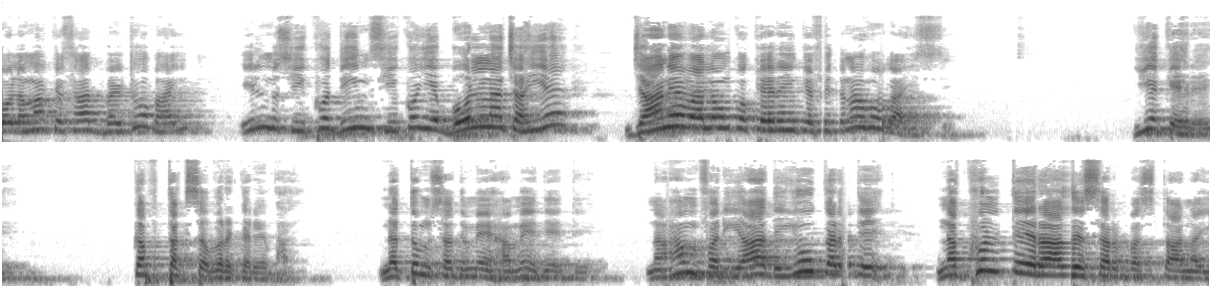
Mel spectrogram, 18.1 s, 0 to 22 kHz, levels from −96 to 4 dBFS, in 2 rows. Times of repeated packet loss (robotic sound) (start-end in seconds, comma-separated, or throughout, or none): 5.43-7.70, 15.36-17.10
